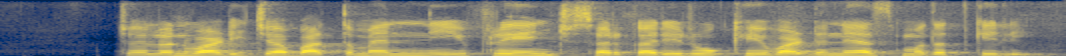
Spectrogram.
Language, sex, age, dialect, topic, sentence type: Marathi, female, 41-45, Varhadi, banking, statement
